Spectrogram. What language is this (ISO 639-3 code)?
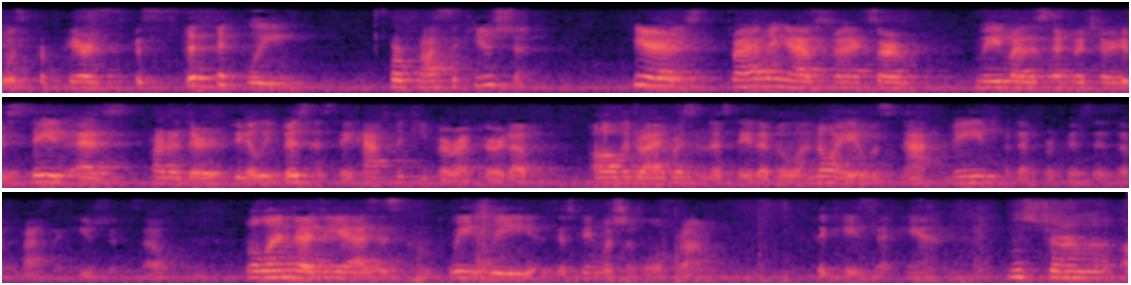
eng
